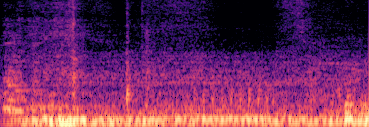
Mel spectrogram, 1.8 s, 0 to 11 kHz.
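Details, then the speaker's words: Custom Seeker Ford Ranger bought at auction, serviced at 50,000 miles in 2023: engine fires up and settles into a steady, even low rumble with no knocks or rattles, alongside familiar chimes; a decent, healthy start. "sounds pretty decent very familiar for Chimes"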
